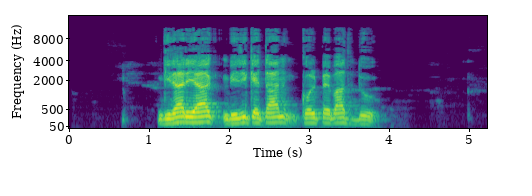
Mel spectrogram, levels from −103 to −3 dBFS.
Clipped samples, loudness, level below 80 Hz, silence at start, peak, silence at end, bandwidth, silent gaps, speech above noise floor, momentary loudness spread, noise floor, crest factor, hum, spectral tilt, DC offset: under 0.1%; -16 LUFS; -58 dBFS; 1.1 s; 0 dBFS; 1.4 s; 11 kHz; none; 72 dB; 14 LU; -88 dBFS; 18 dB; none; -6 dB/octave; under 0.1%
